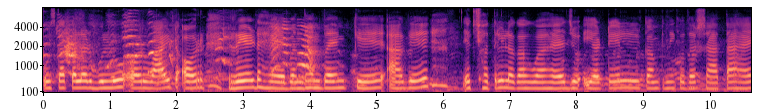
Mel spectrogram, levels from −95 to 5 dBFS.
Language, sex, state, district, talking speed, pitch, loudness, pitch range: Hindi, female, Jharkhand, Palamu, 130 wpm, 230 Hz, -14 LUFS, 220-240 Hz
